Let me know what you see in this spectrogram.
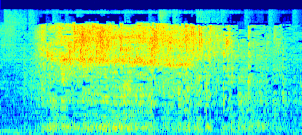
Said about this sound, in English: That is, it was almost as if there was a big log kind of roadblocking her ass. And it just popped out. And all of the enema juice comes pouring out.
